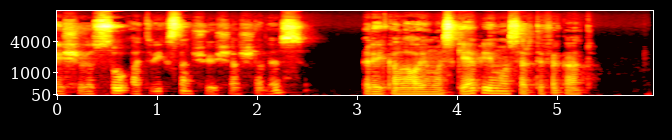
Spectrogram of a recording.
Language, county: Lithuanian, Kaunas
